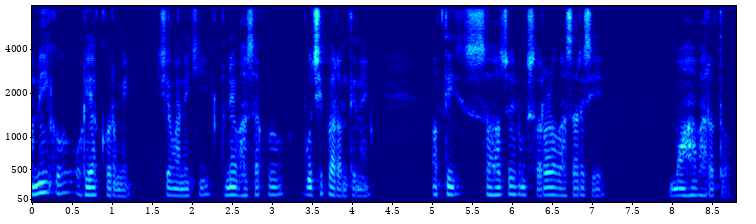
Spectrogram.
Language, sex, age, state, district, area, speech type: Odia, male, 30-45, Odisha, Rayagada, rural, spontaneous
